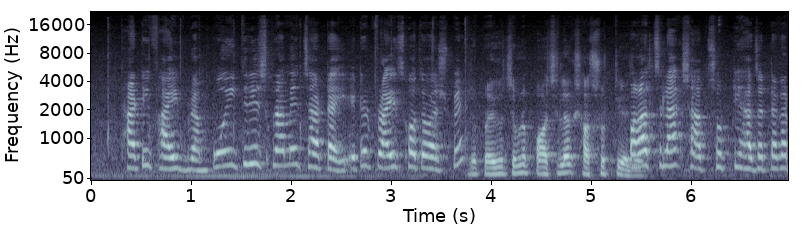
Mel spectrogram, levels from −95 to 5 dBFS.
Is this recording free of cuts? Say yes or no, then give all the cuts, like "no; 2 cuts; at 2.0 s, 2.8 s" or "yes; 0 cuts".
yes; 0 cuts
